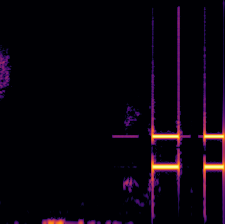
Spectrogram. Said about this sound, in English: Maybe we can play, like, a dial tone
